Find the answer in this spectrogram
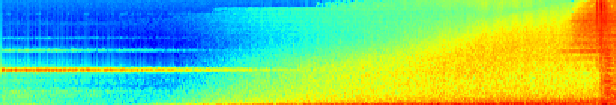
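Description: Film-score sound design under a title card: a steady high ringing tone that fades out about four seconds in, while a noise swell grows steadily louder and brighter toward the end.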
